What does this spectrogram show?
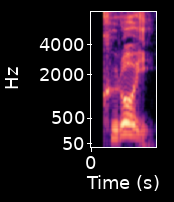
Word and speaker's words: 黒い: Kuroi is shown like this. The number 2 indicates that the pitch drops on i.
